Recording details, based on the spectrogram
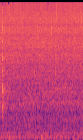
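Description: Cumin seeds dropped into a hot pan for chana masala give off a steady, close sizzle that holds evenly from start to finish.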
